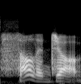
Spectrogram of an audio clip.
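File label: compliment, female; vo; agents; jungle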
